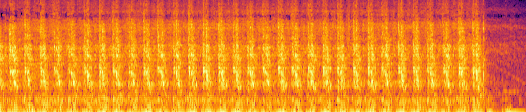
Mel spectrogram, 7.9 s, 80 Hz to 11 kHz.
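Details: Hard-used Kubota L3400 diesel tractor on new marine-style battery, first start attempt: starter cranks in an even beat, about two compressions a second for seven seconds, with no firing; cranks but won't start.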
